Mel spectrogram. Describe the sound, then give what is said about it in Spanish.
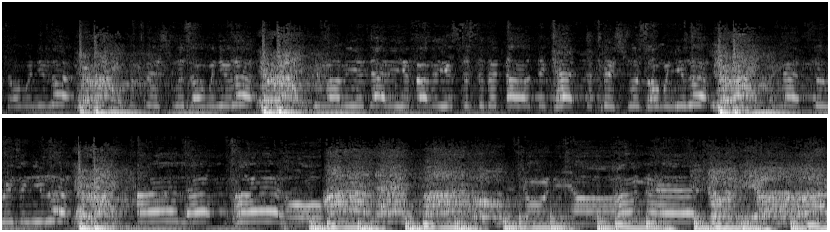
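A loud sung army cadence, a sergeant chanting melodic lines, partly with autotune, over a steady thumping rhythm of soldiers running, pausing briefly midway before picking up with denser backing. “Vamos a ponerlo un sargento cantando, eh, con otros corriendo en el ejército.”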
